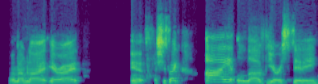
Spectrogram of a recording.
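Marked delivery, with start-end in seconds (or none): 3.0-4.7 very slow, gushing, bubbly put-on American accent. Retelling a chatty tourist talking to them in traffic, in a put-on american accent. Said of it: "this is my American accent".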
